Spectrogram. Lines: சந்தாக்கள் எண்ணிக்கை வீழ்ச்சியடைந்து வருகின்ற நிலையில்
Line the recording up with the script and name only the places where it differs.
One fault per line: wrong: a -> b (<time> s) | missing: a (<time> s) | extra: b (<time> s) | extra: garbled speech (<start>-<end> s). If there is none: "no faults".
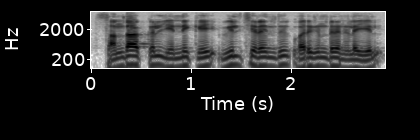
no faults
